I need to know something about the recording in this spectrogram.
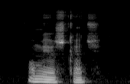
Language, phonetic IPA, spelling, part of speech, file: Polish, [ɔ̃ˈmʲjɛʃkat͡ɕ], omieszkać, verb, LL-Q809 (pol)-omieszkać.wav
